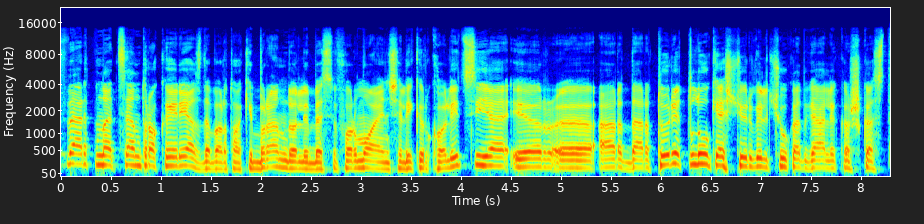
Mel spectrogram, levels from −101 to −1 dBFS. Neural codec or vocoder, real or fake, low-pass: none; real; 14.4 kHz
